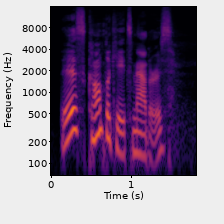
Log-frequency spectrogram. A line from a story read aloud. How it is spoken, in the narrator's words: he sighs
